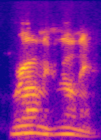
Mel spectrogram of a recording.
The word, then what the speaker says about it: Roman: Roman. Yeah, Roman. It's Roman, like Roman Empire.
